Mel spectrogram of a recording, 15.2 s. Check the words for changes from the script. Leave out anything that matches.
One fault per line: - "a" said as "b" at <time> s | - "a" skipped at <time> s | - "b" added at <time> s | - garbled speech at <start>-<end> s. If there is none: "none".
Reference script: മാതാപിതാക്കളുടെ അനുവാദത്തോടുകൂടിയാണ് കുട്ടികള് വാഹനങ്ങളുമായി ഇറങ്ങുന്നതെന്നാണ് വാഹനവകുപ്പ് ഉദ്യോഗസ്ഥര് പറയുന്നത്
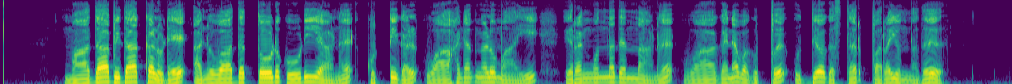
none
